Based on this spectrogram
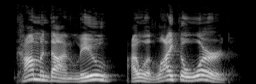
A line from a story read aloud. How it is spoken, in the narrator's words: he shouted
